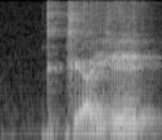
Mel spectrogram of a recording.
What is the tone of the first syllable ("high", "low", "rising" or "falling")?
low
